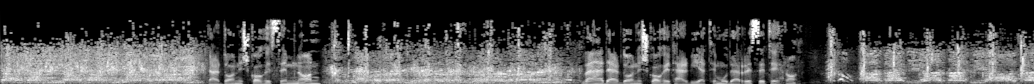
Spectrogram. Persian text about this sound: و آزادی در دانشگاه فردوسی مشهد هم فریاد زده می شد.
